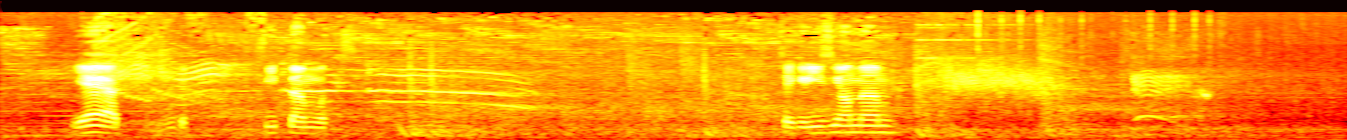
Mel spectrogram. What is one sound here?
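Video game attack sounds burst and whoosh.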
